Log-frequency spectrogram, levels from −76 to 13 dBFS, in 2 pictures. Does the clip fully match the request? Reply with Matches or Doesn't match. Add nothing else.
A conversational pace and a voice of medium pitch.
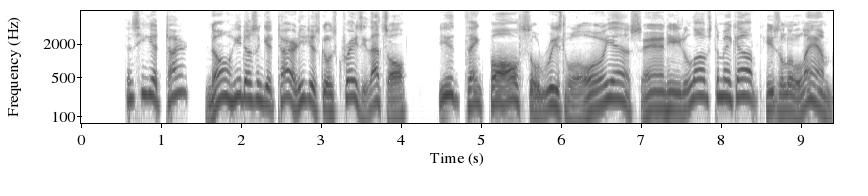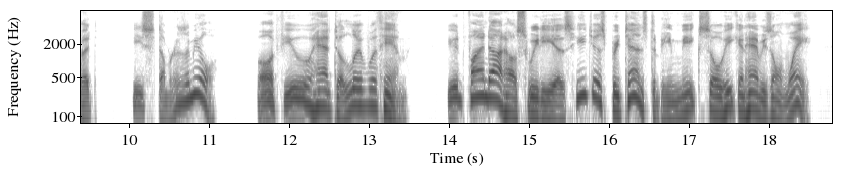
Doesn't match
